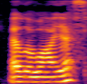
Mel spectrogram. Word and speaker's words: Lois: So this is the Lois dress, or L-O-I-S, Lois, I'm pronouncing it as Lois Lane, yep, by Tessuti Fabrics.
